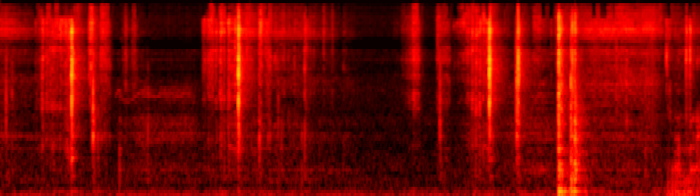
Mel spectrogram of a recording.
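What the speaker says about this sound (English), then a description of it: "I'm just going to cut some rectangles." Scissors cut rectangles of material for panels and plates on a scrap-built futuristic strider model for a tabletop RPG. A handful of quiet, scattered snips with pauses between them, close by and alone without talk.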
